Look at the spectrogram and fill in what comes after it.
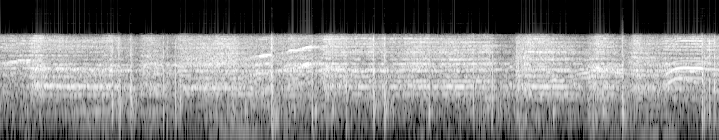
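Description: A fireworks display, with aerial shells and fountain effects going off in a dense run of bangs and crackles. Music plays alongside.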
